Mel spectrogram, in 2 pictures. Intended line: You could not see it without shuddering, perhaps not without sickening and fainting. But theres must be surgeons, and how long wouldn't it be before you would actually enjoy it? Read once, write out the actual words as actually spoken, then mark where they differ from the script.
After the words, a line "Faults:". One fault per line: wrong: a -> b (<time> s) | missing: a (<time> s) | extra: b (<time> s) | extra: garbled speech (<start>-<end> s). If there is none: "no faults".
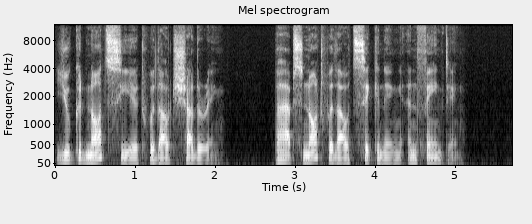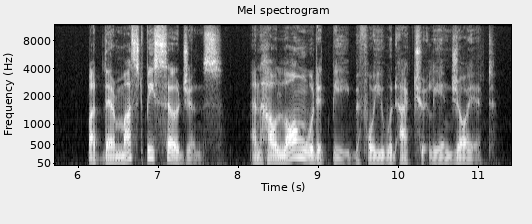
You could not see it without shuddering, perhaps not without sickening and fainting. But there must be surgeons, and how long would it be before you would actually enjoy it?
Faults:
wrong: theres -> there (6.3 s)
wrong: wouldn't -> would (8.9 s)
